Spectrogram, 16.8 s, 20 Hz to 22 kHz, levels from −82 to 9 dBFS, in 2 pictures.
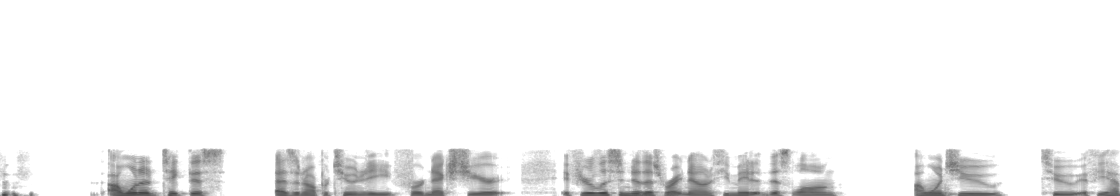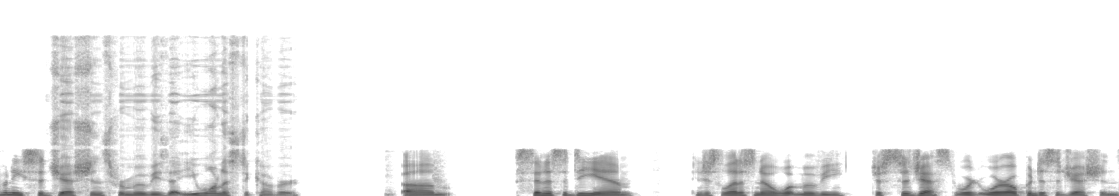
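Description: Speech, and between 8.74 and 10.92 s there's imaging from sample-and-hold upsampling: a bright metallic fizz about 18 dB below the speech, with its lowest copy between 5.5 and 11 kHz. It fits 11 kHz audio raised to 48 kHz by repeating samples without a smoothing filter.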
